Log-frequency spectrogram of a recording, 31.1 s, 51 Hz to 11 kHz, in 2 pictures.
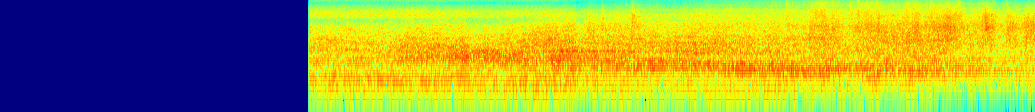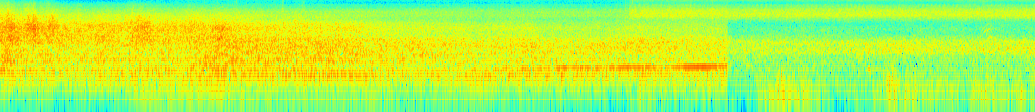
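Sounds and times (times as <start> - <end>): jet airliner roar: 4.6 - 31.0.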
